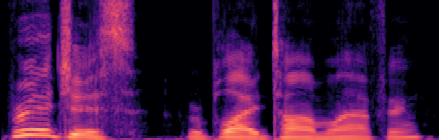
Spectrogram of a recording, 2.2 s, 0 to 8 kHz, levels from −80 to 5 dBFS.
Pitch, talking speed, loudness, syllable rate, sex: 175 Hz, 110 wpm, -17 LUFS, 3.6 syllables/s, male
